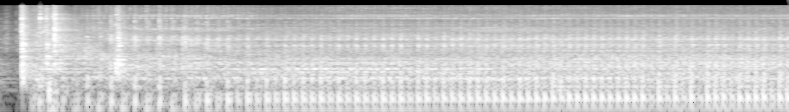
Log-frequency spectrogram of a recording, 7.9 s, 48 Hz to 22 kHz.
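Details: Coleman CT200 mini bike, non-adjustable carb, throttle return spring disconnected: the engine starts, then settles to an even single-cylinder putt at about 1490–1600 rpm. The target is 1700 and the reading fluctuates. The centrifugal clutch no longer turns the wheel, giving a normal idle.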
